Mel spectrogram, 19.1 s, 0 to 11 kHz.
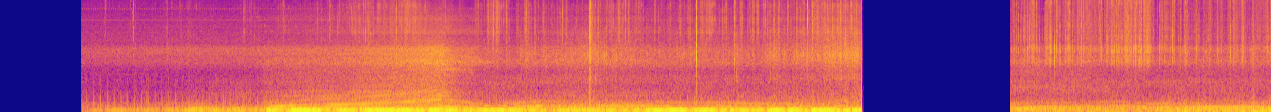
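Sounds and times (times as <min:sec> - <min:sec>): wind rumble on microphone: 0:01.2 - 0:13.0, 0:15.2 - 0:19.0
truck engine revving: 0:02.8 - 0:11.4, 0:15.2 - 0:19.0.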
